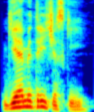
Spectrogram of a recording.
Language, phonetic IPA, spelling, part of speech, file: Russian, [ɡʲɪəmʲɪˈtrʲit͡ɕɪskʲɪj], геометрический, adjective, Ru-геометрический.ogg
- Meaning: geometric, geometrical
